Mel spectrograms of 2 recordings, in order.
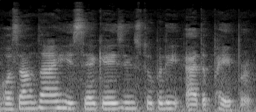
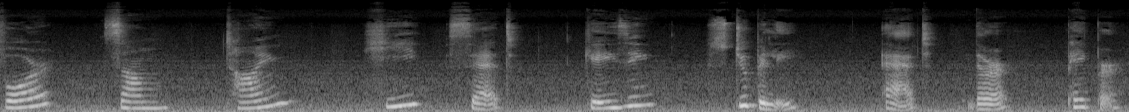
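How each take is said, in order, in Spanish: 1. La oración se dice sin ninguna pausa. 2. La oración tiene pausas cortas entre sus frases. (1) "ellos prefieren a decir una frase como sin pausa, sin terminar" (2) "en realidad habrá pausas muy breves"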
